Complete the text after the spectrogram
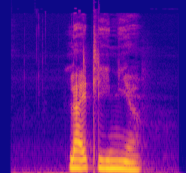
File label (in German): Fahrschule berliner Dialekt Leitlinie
